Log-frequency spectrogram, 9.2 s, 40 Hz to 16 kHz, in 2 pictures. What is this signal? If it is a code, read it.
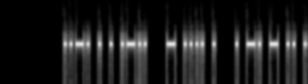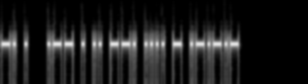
Morse code, heard as a keyed tone, about 28 wpm, 700 Hz. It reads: FEEL THE ENTIRE WEIGHT.
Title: Sentences from Top 800 Words 28wpm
